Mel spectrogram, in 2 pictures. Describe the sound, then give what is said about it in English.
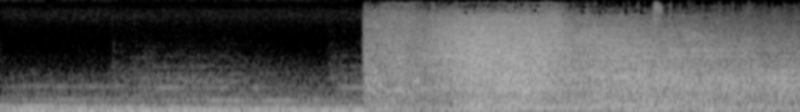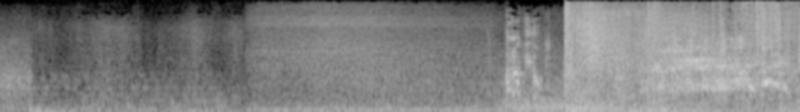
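Cars driving in a film scene give a steady, rushing roar of engines and wind-like noise that swells in the middle, then a loud, harsh burst of noise near the end. “Here is a wordless clip of some sort of cars driving, and then there's like a big noise at the end.”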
